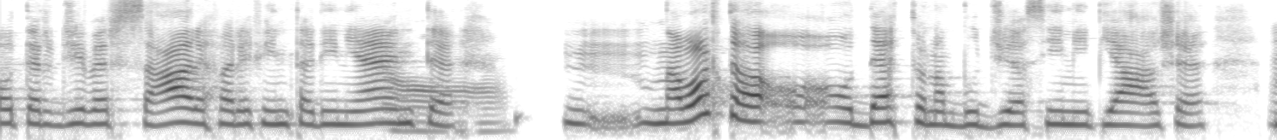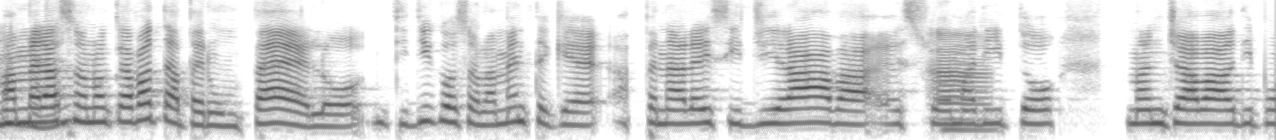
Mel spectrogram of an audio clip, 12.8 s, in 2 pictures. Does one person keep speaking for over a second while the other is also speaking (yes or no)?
no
